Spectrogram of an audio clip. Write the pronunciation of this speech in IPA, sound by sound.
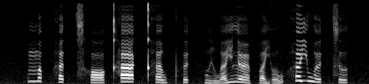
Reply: m ɐ˥ p̚ h ɐ˧ t̚ t͡sʰ ɔː˨˧ kʰ aː˥ k̚ t̪ʰ ɐ˧ w pʰ ɵ˧ t̚ kʷ iː˨˩ w ɐ˥ j l œː˨ p ɐ˨˩ j o˨˥ w h ɐ˥ j w ɵ˨˥ t̚ s ʊ˨˥ k̚

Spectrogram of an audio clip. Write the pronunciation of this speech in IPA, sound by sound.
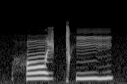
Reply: h ɔ ʒ ǀʰ i

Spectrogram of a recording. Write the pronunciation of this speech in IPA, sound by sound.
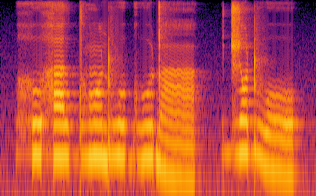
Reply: h ʊ˦ h a˦ l dʱ ɔ̃˦ ɖ v ʊ˦ ɡʱ u˦ ɖ ã˨ | d͡ʒ ɔ˦ ɖ v o˨

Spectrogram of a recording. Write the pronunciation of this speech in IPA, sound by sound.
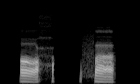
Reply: ɑ ħ | f a

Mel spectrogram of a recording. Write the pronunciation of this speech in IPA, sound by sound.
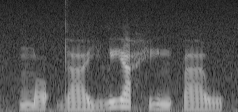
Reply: m ɔ˨˩ ʔ d aː˨˩ j l i˥˩ a̯ h i˧ n p a˧ w

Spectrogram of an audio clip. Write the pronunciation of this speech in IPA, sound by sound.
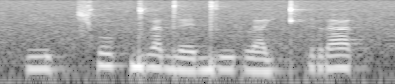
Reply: m ɯ˨˩ k̚ t͡ɕʰ oː˦˥ k̚ d u˧ a̯ d ɛː˩˦ d ɯ˧ ŋ p l a˧ j kʰ r a˥˩ t̚

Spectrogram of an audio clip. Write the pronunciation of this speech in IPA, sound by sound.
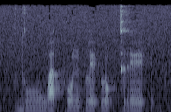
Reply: d uː˧ w a˥˩ t̚ k o˥˩ n k l e˦˥ ʔ l o˥˩ k̚ t r e˦˥ ʔ

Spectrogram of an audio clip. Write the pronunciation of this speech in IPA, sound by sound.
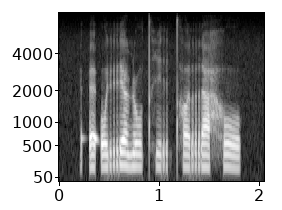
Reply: ʔ ɛ ʔ o rʲ a ɳ o t̪ʰ i r t̪ʰ ʌ r a h o

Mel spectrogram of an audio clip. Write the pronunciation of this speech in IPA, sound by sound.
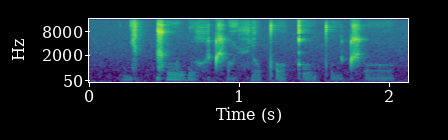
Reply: ɟ i̤˨ ǁ ũ˧ ɗ ʊ˨ x t͡ʃʼ ɔ̤˧ ç ɾ ɔ˦ pʼ ɔ˦ kʼ ɔ̃˧ pʼ u˨ t͡ʃʼ ɔ˧

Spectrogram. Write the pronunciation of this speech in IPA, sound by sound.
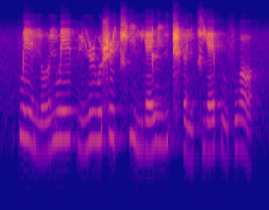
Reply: p w e˥˩ ɪ̯ n̪ o˧˥ ʊ̯ n̪ w e˥ ɪ̯ p y˧˥ n ɻ u˥ ʂ ɻ̩˥˧ t͡ɕʰ i˥˩ m j ɛ˧˥ l i˧˥ ŋ ʈ͡ʂʰ ə˨˩ n t͡ɕ j ɛ˧˥ p u˨˩ f w ɔ˥˩

